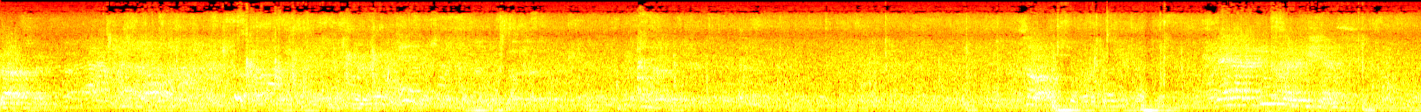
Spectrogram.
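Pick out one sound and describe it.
An elderly woman speaks calmly into a microphone, heard through a loudspeaker.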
